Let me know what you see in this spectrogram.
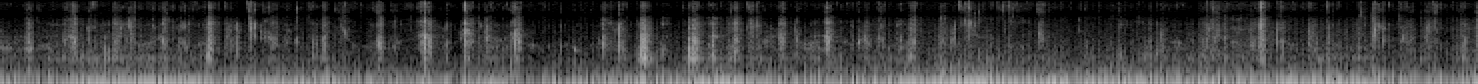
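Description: Close-miked chewing and crunching of a mouthful of food, with irregular crisp clicks throughout.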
